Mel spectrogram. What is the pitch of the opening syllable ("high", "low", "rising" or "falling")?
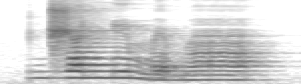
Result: high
